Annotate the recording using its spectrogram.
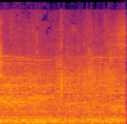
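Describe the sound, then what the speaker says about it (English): A rallycross crowd in Latvia cheers with a steady, broad roar under a commentator's voice. "There they are, crowd are very happy with that indeed."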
